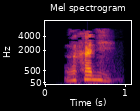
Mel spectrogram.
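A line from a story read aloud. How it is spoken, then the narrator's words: Calling, slightly choked voice. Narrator (Russian): позвал Семагин еще чуть перехваченным голосом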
